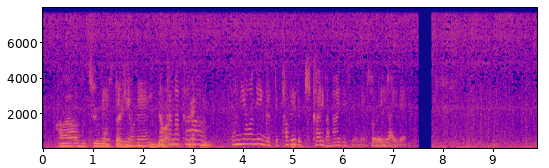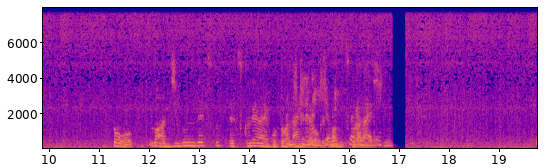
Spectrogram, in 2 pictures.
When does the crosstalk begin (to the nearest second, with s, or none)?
1 s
